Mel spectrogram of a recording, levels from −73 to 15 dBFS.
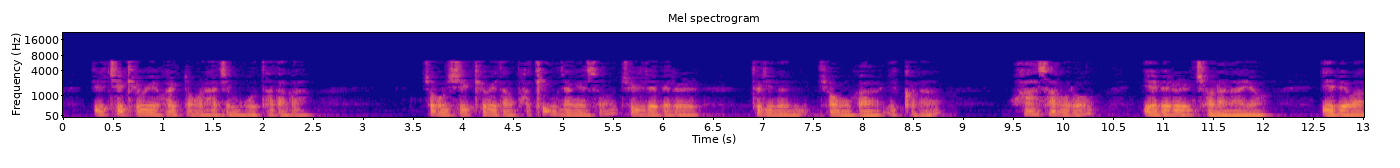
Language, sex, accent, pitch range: Korean, male, native, 75-90 Hz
